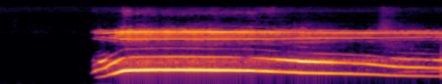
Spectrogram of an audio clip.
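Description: A wolf's single long howl, beginning about a second in: it rises quickly in pitch, holds, then slowly slides down.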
